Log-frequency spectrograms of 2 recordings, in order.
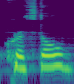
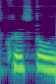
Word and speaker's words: Kristle: You can like or share my business page at Kristle Brooks Insurance. Kristle is spelled K-R-I, S is in Sam, T is in Tom, L-E.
